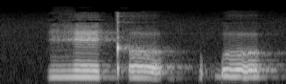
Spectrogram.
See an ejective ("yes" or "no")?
yes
